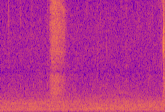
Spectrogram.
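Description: Steady low background rumble, with one short breathy hiss a little under a second in.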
